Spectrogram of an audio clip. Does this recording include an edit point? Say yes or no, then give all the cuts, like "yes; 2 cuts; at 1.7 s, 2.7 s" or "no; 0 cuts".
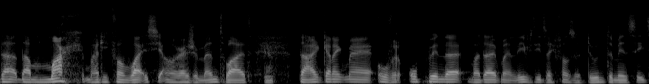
yes; 3 cuts; at 1.0 s, 5.0 s, 5.4 s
